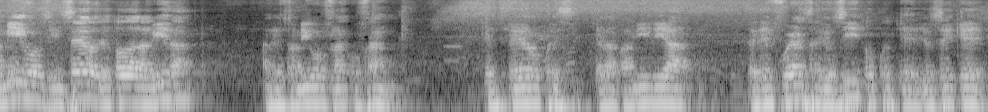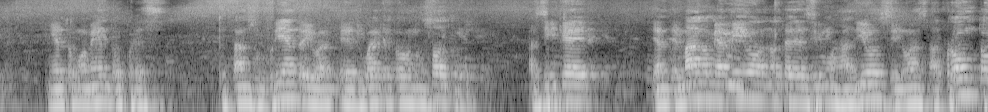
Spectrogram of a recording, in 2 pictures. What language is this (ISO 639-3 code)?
spa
